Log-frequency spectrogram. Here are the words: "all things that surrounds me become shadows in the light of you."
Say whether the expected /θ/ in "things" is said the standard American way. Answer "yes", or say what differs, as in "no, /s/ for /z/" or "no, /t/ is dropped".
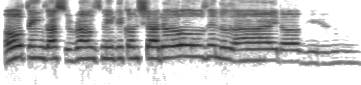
yes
